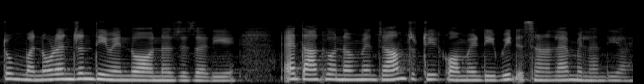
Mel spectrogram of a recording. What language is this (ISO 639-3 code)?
snd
